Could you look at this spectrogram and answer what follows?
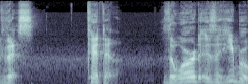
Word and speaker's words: Keter: The word that is on screen right now is pronounced like this, keter.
